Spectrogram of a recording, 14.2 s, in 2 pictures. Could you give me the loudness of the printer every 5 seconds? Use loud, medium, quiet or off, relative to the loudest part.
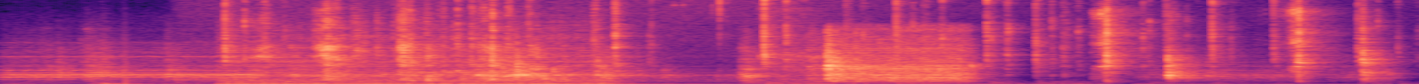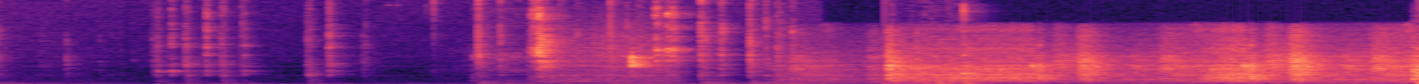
loud, off, loud.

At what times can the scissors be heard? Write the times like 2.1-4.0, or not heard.
1.1-3.1, 5.5-7.0, 9.7-10.5.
